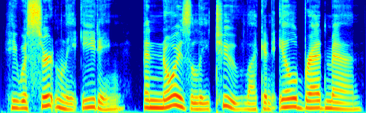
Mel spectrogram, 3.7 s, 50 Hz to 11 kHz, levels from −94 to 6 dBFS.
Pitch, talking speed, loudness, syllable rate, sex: 200 Hz, 195 wpm, -17 LUFS, 5.1 syllables/s, female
